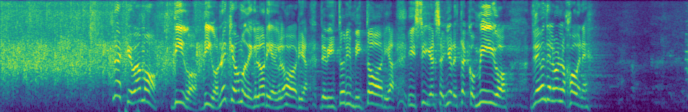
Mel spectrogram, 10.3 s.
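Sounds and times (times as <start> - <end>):
audience applause: 0.0 - 4.0
speech: 1.7 - 9.0.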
